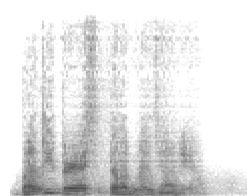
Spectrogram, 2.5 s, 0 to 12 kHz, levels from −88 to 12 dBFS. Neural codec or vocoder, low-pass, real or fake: codec, 44.1 kHz, 0.9 kbps, DAC; 10.8 kHz; fake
